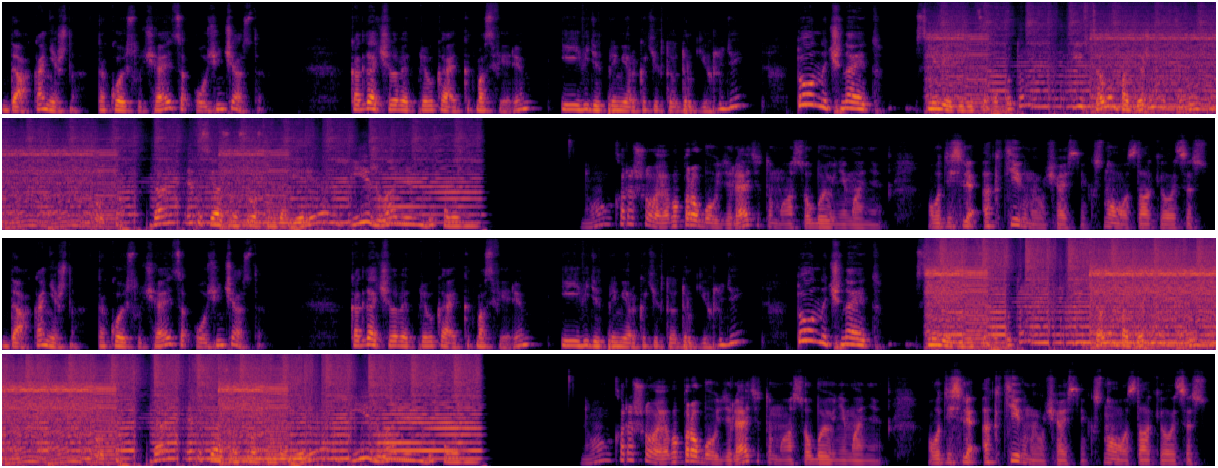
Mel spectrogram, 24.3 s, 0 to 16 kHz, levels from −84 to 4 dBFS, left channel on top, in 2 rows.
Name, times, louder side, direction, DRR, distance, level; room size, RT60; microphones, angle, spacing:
voice 1, 0.0-2.5 3.5-5.3 5.6-7.4 7.7-8.8 9.2-12.2 13.6-16.9, left 1 dB, 5° left, 0.7 m, -32 dB
sound 1, 9.2-17.0, right 8 dB, 70° right, 0.6 m, -29 dB
voice 2, 13.0-13.4 17.9-24.2, right 2 dB, 30° right, 0.7 m, -35 dB
3.1 x 3.0 x 3.7 m
head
